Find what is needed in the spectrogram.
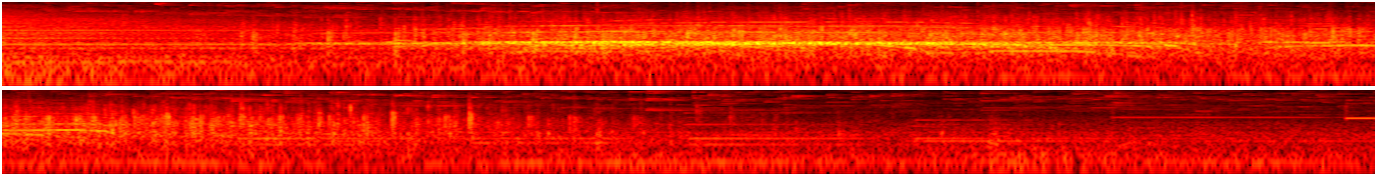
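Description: A loud marching-band chord dies away. Cheering and applause from the crowd swell up and fade over the next few seconds. Near the end, the front ensemble's chimes and mallet percussion ring soft, held notes.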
